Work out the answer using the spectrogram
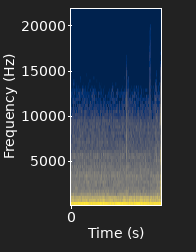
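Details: Manual BMW M2 salvage-auction car, about 33,000-38,000 miles, around 5°C day, not yet warmed up. Strong, smooth multi-cylinder drone held at steady revs, no knocks, ticks or misses: normal, healthy engine.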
